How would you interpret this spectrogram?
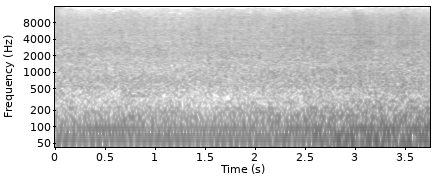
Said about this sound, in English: The pillagers have war planes.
